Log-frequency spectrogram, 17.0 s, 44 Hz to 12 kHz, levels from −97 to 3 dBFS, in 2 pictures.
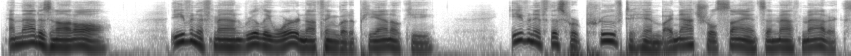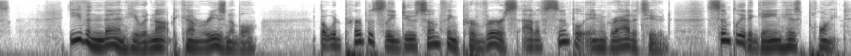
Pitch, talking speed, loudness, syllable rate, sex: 115 Hz, 175 wpm, -17 LUFS, 5.8 syllables/s, male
